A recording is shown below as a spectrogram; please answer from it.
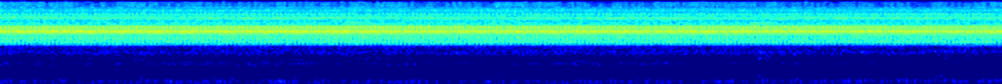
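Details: Cicadas in the evening sing a steady, high, shimmering buzz that holds without a break.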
